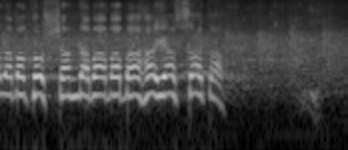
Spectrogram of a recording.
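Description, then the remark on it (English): A church audience claps their hands for Jesus in a loud, dense burst of applause, with raised voices singing and calling out on top, then the clapping fades into a softer murmur. “Clap your hands for Jesus one more time.”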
